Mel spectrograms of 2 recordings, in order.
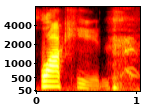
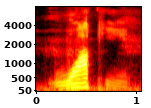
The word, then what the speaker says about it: Joaquin: Not Joaquin. Joaquin.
